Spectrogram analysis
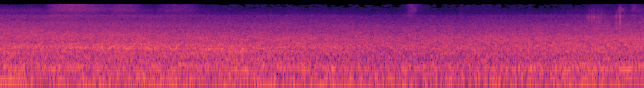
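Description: Steady low rumble of road traffic with no animal sounds.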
